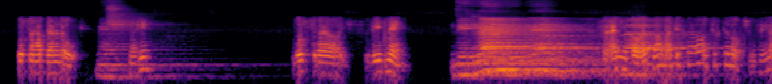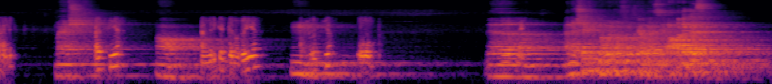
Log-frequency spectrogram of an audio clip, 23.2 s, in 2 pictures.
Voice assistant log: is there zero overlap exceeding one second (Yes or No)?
Yes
